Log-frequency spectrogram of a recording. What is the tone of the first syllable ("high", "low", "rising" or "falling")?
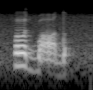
falling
